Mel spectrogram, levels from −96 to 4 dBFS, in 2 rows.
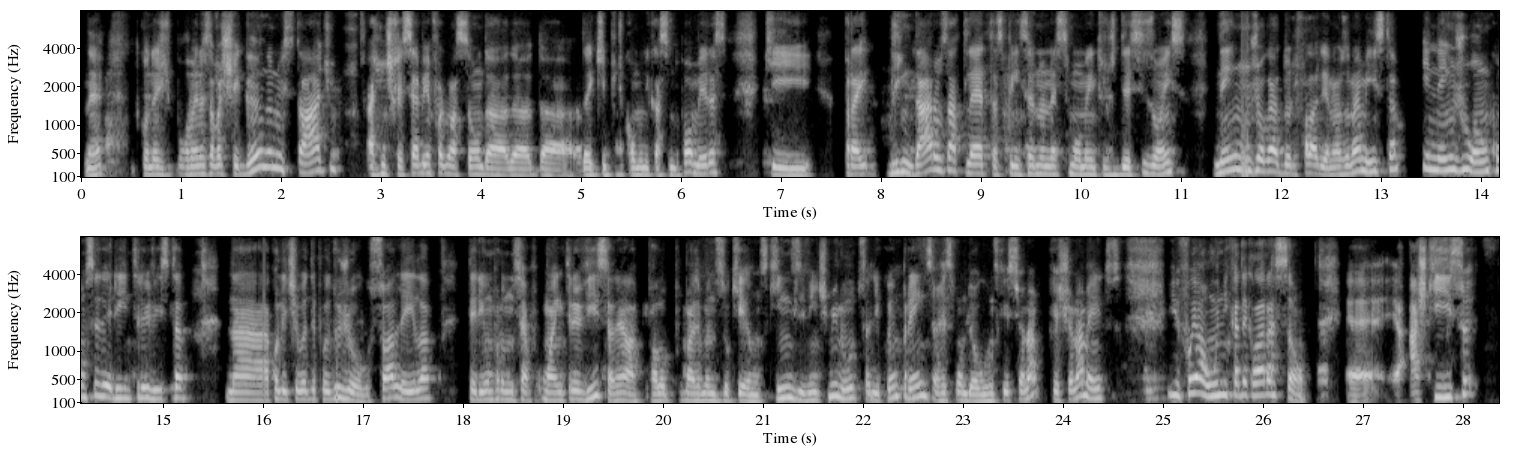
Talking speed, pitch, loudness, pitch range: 185 wpm, 155 Hz, -21 LUFS, 135-190 Hz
